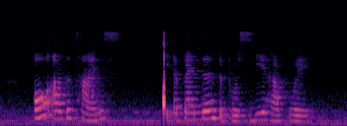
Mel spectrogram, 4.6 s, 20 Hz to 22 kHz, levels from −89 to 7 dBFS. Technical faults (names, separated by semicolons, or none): corrupt frame concealed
